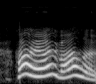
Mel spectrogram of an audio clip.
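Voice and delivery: high, loud squeal, done deliberately badly. Pretending to be Alan behind a cardboard cutout: bad Alan impression. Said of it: "just do a really bad impression of him".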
